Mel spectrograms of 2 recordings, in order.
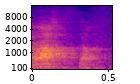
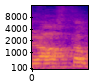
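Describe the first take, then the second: First: The word begins with an H sound. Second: The word begins with an R sound. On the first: This imitates a speaker who cannot say the R. The speaker calls it wrong. "সে হাস্তা" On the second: This is the standard form of the word. The speaker calls it right. "সে রাস্তা বলতে পারে না"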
